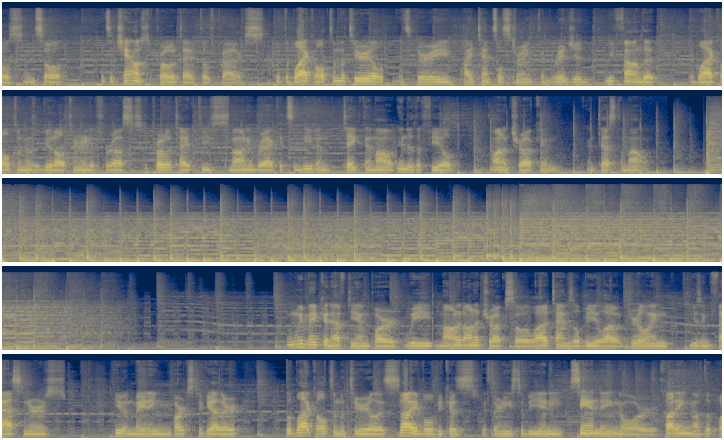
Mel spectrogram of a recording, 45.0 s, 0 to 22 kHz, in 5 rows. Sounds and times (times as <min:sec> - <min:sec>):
Speech: 0:00.0 - 0:17.2, 0:30.6 - 0:36.8, 0:37.4 - 0:39.0, 0:39.6 - 0:45.0
Music: 0:00.0 - 0:45.0.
